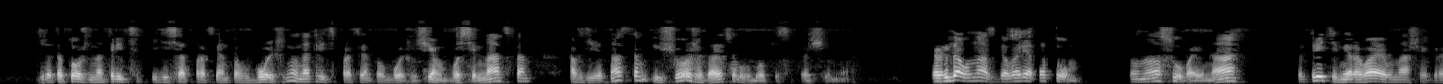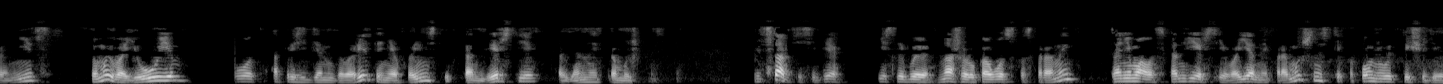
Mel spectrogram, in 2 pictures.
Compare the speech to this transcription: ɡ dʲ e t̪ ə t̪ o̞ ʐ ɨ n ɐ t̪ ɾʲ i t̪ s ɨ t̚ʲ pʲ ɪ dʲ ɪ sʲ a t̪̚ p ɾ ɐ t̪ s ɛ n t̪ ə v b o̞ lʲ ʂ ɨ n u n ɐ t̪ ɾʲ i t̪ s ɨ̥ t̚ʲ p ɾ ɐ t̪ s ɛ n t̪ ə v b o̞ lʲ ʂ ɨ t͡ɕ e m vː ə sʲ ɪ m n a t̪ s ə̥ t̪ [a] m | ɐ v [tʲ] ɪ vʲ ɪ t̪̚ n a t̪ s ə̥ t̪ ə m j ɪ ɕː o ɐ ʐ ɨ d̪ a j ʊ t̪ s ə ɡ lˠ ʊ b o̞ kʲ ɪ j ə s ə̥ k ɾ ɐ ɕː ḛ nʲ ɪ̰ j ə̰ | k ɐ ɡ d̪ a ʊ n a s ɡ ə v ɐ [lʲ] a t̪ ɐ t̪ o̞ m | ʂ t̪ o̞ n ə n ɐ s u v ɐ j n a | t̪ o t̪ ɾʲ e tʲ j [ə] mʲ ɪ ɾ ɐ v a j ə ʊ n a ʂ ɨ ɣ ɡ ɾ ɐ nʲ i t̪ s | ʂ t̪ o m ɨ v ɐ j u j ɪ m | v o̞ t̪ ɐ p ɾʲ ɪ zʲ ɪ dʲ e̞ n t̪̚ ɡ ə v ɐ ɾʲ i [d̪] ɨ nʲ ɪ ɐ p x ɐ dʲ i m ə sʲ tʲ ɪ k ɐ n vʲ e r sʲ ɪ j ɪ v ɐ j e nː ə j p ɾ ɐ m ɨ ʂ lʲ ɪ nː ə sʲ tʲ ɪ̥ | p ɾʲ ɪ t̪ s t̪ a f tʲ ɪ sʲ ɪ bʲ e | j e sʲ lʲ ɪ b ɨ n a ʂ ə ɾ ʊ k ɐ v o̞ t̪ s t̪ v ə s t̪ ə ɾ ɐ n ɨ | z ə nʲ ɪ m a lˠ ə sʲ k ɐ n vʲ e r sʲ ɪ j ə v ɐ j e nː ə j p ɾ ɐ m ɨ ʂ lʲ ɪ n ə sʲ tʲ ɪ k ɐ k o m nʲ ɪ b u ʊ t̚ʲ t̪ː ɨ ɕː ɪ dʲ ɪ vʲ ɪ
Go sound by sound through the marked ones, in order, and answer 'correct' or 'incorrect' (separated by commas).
incorrect, incorrect, incorrect, correct, incorrect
